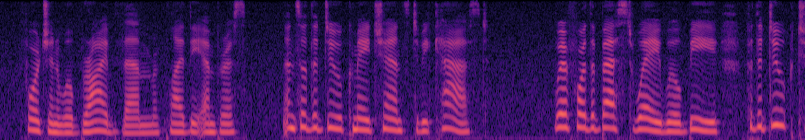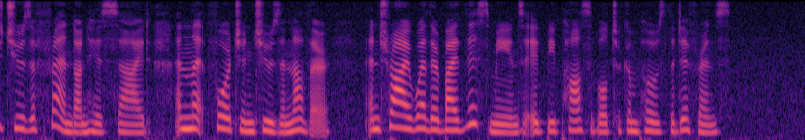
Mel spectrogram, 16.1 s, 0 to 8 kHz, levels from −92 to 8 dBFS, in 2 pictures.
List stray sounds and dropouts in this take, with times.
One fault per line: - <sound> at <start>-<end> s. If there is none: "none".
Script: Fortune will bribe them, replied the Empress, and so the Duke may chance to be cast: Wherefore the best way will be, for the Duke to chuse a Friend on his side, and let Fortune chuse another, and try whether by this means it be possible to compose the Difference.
none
